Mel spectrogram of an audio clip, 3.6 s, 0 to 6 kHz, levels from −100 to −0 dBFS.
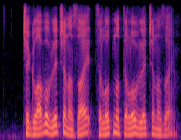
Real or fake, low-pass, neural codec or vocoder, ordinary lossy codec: real; 5.4 kHz; none; none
